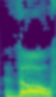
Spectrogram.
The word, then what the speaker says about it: though: The O-U-G-H in though, the word in today's text, rhymes with toe. – Add a T to the end of though for thought, and the O-U-G-H sequence now rhymes with awe.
